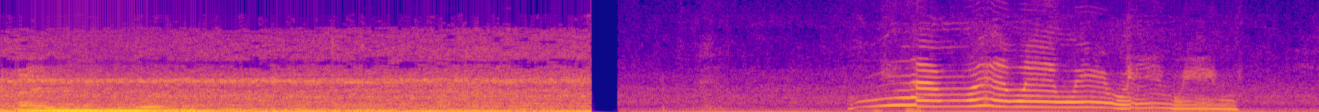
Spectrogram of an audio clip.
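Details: Cat in a funny-cats compilation: after loud, broad noise and a brief silence, one drawn-out, wavering meow lasting nearly two seconds that ends in a downward slide.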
